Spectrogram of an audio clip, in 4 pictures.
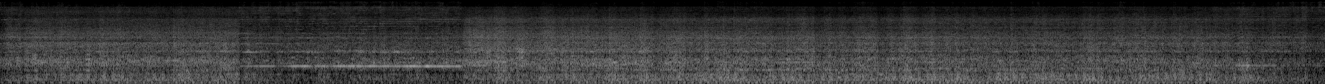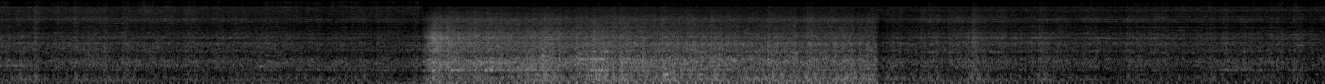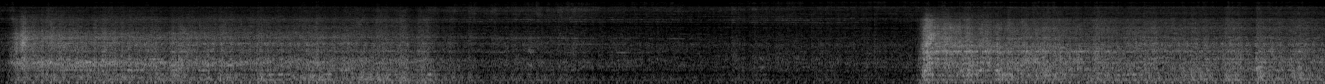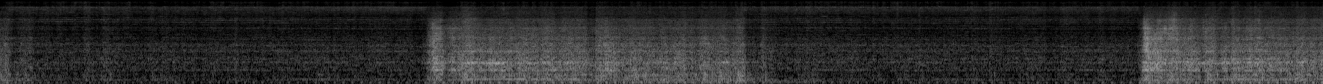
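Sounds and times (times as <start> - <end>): sawmill saw cutting wood: 0.0 - 52.9.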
